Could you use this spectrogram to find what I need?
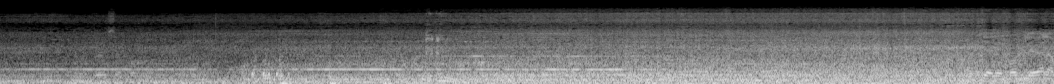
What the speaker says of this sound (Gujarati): અત્યારે જો ટ્રેન પણ અત્યારે આવી ગઈ. આપણે રેલવે સ્ટેશન પહોંચી ગયા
